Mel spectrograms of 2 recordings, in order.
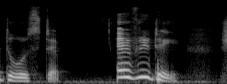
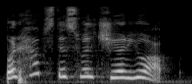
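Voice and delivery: gentle; 8 semitones higher than usual. A narrator's reading. Anna comforts the holly tree.

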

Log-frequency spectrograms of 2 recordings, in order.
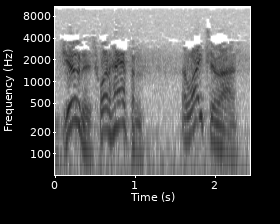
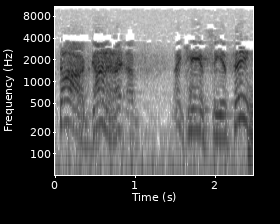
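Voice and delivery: flustered shouting; 11 semitones higher, 4 dB louder than usual. Acted. Fumbling in the dark, flustered.

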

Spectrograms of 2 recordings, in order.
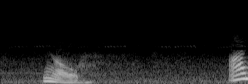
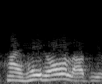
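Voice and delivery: higher and louder, lashing out at everyone; furious outburst; 8 semitones higher, 5 dB louder than usual. Acted. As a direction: explode with hatred. Bitter quarrel with her husband.

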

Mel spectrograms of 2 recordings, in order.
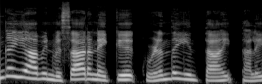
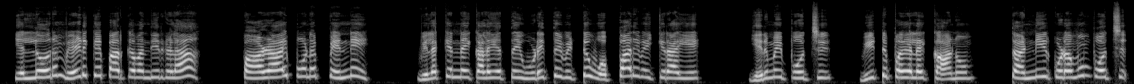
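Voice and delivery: high-pitched, raised-voice wailing complaint; loud lamenting; 8 semitones higher, 5 dB louder than usual. A narrator's reading. Fallen mother berating daughter before neighbours, loud high lament. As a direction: scold and bewail every loss at high pitch. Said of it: "என்று பிரலாபம் தொடங்கிவிட்டாள் அவள்".

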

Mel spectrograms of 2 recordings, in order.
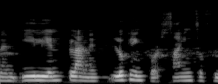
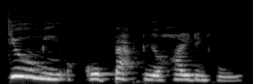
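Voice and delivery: inner scream; 3 semitones higher, 8 dB louder than usual. Acted. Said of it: "He wanted to scream at the monster".

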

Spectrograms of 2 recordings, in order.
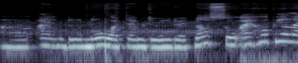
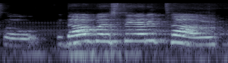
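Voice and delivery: ordinary delivery, nothing marked

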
